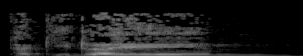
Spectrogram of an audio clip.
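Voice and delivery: slow, stretched recitation in God's words; sing-song preaching. Retold or imitated. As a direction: intone it slowly, drawing out phrase endings. (דרשה בניגון איטי)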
